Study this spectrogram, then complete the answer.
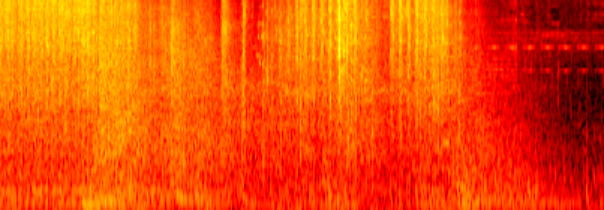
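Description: Rapid gunfire rattles with loud bangs.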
